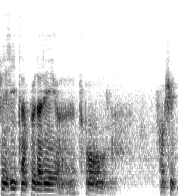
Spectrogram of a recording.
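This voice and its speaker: A man speaks with a very deep, low pitch. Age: 70s. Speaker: fly-tying hobbyist. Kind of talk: casual tutorial monologue. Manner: halting, many fillers.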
